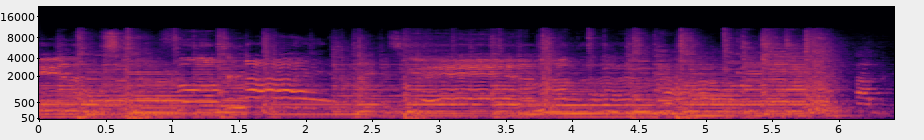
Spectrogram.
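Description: Live band music: acoustic guitar strumming over a drum kit with cymbals, and a woman's voice singing a wavering line above them.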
